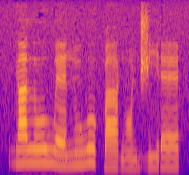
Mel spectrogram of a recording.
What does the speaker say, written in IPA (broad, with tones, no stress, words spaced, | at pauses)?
ɡa˦lo˦ wɛ˧nũ˦ wo˦˨k͡pa˨ɡɔ̃˨ d͡ʒi˧ ɾɛ˧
